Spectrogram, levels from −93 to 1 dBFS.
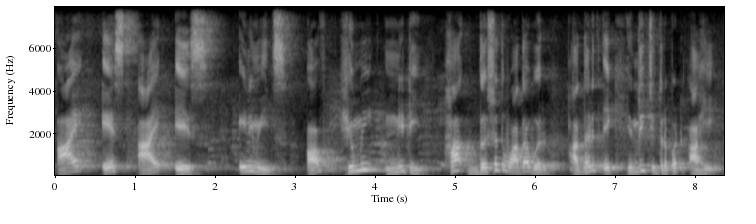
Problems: none marked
